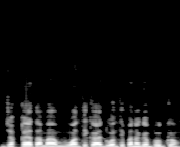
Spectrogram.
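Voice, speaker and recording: A man's voice: mid-range voice, fairly even intonation, fast talker, mellow, dry recording, highs cut off, natural voice. An actor playing a flustered, aggrieved village man in Ilocano comedy drama, with an Ilocano accent. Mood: exasperated.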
